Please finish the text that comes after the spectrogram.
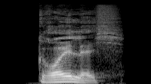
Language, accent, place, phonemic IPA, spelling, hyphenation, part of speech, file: German, Germany, Berlin, /ˈɡʁɔʏ̯lɪç/, gräulich, gräu‧lich, adjective, De-gräulich.ogg
- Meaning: 1. greyish (somewhat grey) 2. ghoulish, gruesome, horrible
